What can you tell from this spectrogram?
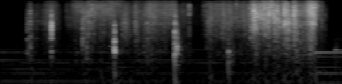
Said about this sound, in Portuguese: Ele pegou e abriu o papel, e para sua surpresa era a antiga carta que seu professor havia mandado à sua mãe.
